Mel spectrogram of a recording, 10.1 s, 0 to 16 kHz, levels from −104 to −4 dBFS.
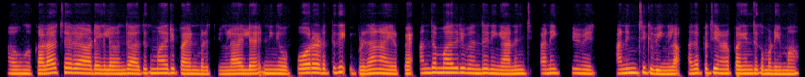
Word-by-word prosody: அவங்க 180 0 0
கலாச்சார 210 +4 +1 0.2
ஆடைகள 185 -1 +1
வந்து 175 +2 +1
அதுக்கு 195 +3 -1
மாரி 200 +1 +1
பயன்படுத்துவீங்களா? 170 -1 -1
இல்ல 180 +1 +2 0.2
நீங்க 180 0 +2 0.2
போற 210 +1 +3
இடத்துக்கு 220 +5 -2
இப்டி 170 -1 -2
தான் 195 +1 +1
நான் 180 -2 +1
இருப்பேன் 175 +1 -3
அந்த 210 +2 +1
மாதிரி 220 0 +3
வந்து 195 +1 +1
நீங்க 175 -1 0
அணிஞ்சு 180 +1 -1 0.2
அணி 195 +1 0 0.8
அணிஞ்சுக்குவீங்களா 195 -5 +1
அத 185 - 0
பத்தி 200 +1 0
என்னால 185 -1 +1
பகிர்ந்துக்க 180 0 +2
முடியுமா? 165 -1 +1
185 Hz, 160 wpm, -27 LUFS, 175-200 Hz, 0.8 s, போற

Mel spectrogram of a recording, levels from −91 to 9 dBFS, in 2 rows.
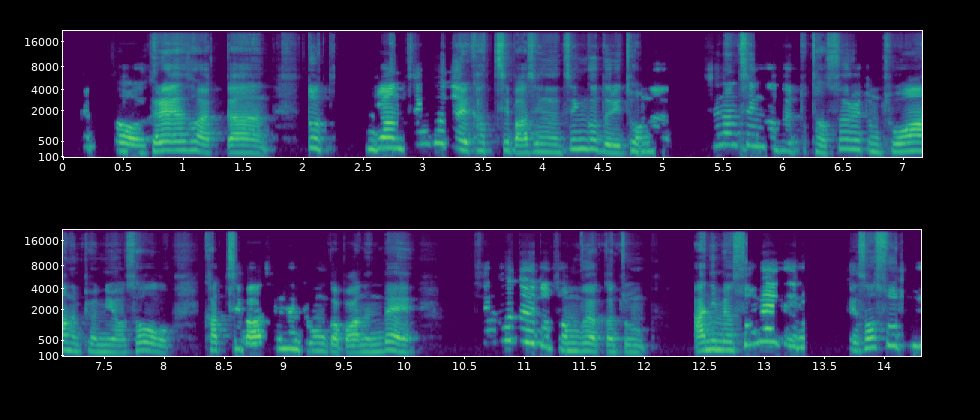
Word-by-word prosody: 그쵸. 235 - -1
그래서 245 -1 +4
약간 195 -1 -1 0.3
또 305 -1 -1
주변 300 +1 +3
친구들 435 - 0
같이 240 +1 0
마시는 205 +1 -2
친구들이 280 -9 -2
저는 215 0 -4 0.5
친한 405 +3 -6
친구들도 255 -12 -4
다 195 -4 -5
술을 275 +7 -4
좀 220 -4 -9
좋아하는 220 +1 +2
편이어서 185 0 -4 0.2
같이 225 +2 -1
마시는 245 +5 +3
경우가 205 -3 -2
많은데 185 +2 0 0.5
친구들도 445 -6 +1
전부 215 -1 -2
약간 190 -2 -1
좀 185 -1 -9 0.4
아니면 230 +2 +3
소맥으로 400 - +5 0.4
해서 275 +6 +1
소주는 340 +2 -2
235 Hz, 310 characters per minute, -22 LUFS, 200-300 Hz, 0.5 s, 소맥으로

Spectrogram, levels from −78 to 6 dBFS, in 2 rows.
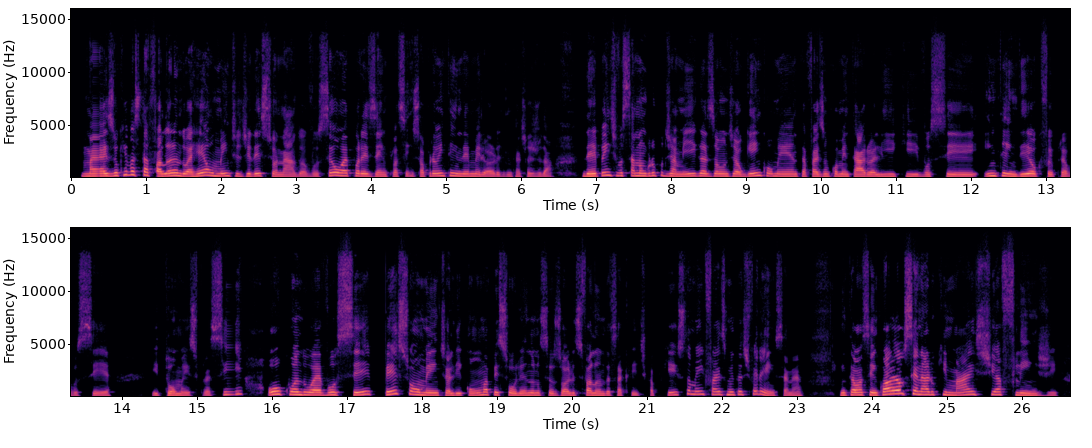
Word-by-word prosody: Mas 215 +3 +3
o - - +4
que 320 +5 -2
você 330 - +3
está 295 -3 +3
falando 225 -2 +4
é 195 - +4
realmente 230 -2 +1
direcionado 190 -6 -2
a 145 - -6
você 140 - -4
ou 265 -2 +5
é 245 - +2
por 235 -2 -1
exemplo, 180 -4 -2
assim, 175 -7 -8
só 185 +9 -6
para 225 +4 -2
eu - - +3
entender 230 -3 0
melhor 170 -6 -2
e 165 - -6
tentar 165 0 -11
te 160 - -10
ajudar. 155 -2 -8 0.3
De 210 0 +3
repente 265 +5 +2
você 250 0 -3
está 250 - -2
em 240 - +1
um 235 - +4
grupo 255 +3 -3
de 225 -1 -5
amigas 215 +2 +1
aonde 210 0 0
alguém 210 +6 +2
comenta, 200 -4 -2
faz 195 0 -2
um 200 - -2
comentário 190 -2 -1
ali 185 +1 -2
que 190 -1 -6
você 180 0 -4
entendeu 215 -2 +3
que 205 - -23
foi 185 - -4
para 175 -2 -5
você, 160 +2 -7 0.6
e 165 - -7
toma 170 -2 -1
isso 150 -1 -7
para 135 -1 -7
si, 260 - -6 0.3
ou 280 +4 +6
quando 255 -4 +3
é 225 0 +7
você 235 +4 +1 0.2
pessoalmente 240 - +2
ali 185 0 0
com 190 +2 -3
uma 240 +2 +2
pessoa 230 -3 -1
olhando 190 +2 0
nos 200 -1 -2
seus 190 -4 -6
olhos 190 +1 -1
e - - -14
falando 195 -4 0
essa 170 0 -6
crítica? 150 0 -12
Porque 220 - -8
isso 240 +5 -7
também 285 -2 -2
faz 265 -1 -3
muita 250 +1 -1
diferença, 245 - -4
né. 160 +6 -8 0.5
Então, 210 +3 +4
assim, 230 -2 +3
qual 270 +5 +7
é 325 +1 +9
o 335 - +3
cenário 260 -4 +2
que 255 -1 -3
mais 240 +5 -1
te 270 - -6
aflige? 180 - -3
210 Hz, 195 wpm, -22 LUFS, 185-245 Hz, 0.6 s, é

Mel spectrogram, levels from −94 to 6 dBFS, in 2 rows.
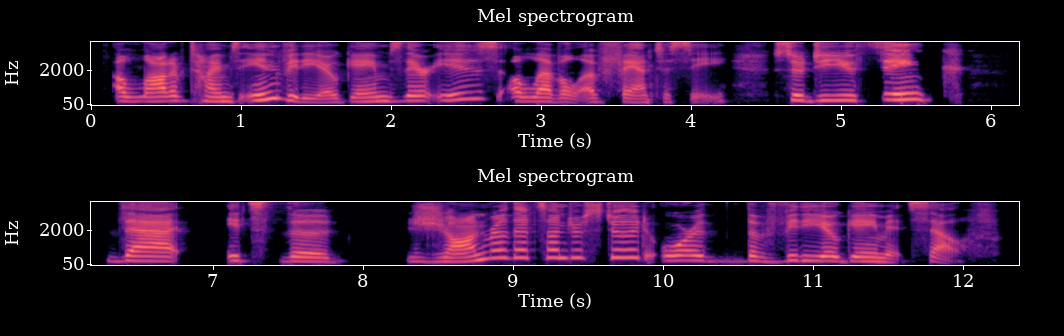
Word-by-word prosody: a - - +1
lot 200 +1 +2
of 225 -1 -3
times 200 -2 -1
in 280 +8 +1
video 165 - -2
games, 195 +4 -1
there 225 0 0
is 300 +7 +3
a 210 - 0
level 190 -3 -1
of - - -4
fantasy, - - 0 0.3
so 260 - +3
do 235 +2 0
you 240 0 +1
think 275 +3 +2 0.5
that 215 0 +3 0.3
it's 230 -2 +2
the 190 -3 -3 0.5
genre 195 - 0
that's 370 0 0
understood 370 +1 -1
or 235 0 -1
the 195 +1 -8
video 215 +3 -1
game 200 -2 -2
itself? - - -1
215 Hz, 135 wpm, -25 LUFS, 195-255 Hz, 0.5 s, is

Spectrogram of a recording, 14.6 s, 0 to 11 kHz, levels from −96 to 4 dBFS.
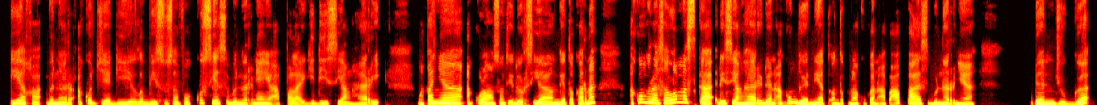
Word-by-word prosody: Iya, 255 -1 +4
Kak, 195 +1 -6
bener, 200 -3 +1
aku 235 +7 -2
jadi 195 -3 -2
lebih 195 0 -2
susah 195 0 -5
fokus 225 +8 -6
ya 235 -3 +1
sebenernya 200 +2 -1
ya, 205 -3 0
apalagi 190 +3 -5
di 210 -2 -3
siang 180 -3 -4
hari. 185 +3 -3 0.6
Makanya 255 +2 +4
aku 230 +2 0
langsung 220 0 +1
tidur 205 -2 -1
siang 205 -3 +2
gitu 200 0 0
karena 220 +9 +2 0.5
aku 225 +8 -4
ngerasa 275 -2 +1
lemes, 335 0 0
Kak, 225 -4 +3
di 225 - +3
siang 225 0 +2
hari 240 +2 +4
dan 215 -1 +3
aku 275 +7 -1
nggak 215 -5 +5
niat 205 +1 +2
untuk 200 0 0
melakukan 195 0 -2
apa-apa 230 +2 -1
sebenernya. 205 -1 +1 0.8
Dan 220 -2 +4
juga, 200 +5 0
210 Hz, 160 wpm, -17 LUFS, 195-235 Hz, 0.8 s, nggak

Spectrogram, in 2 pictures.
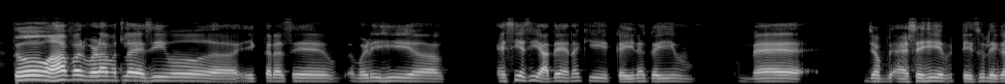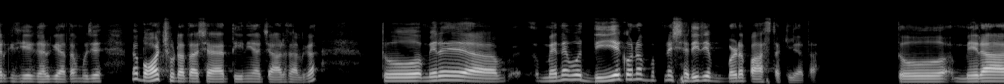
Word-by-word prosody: तो 195 - +5 0.3
वहाँ 190 +4 +10
पर 220 -1 +6
बड़ा 190 +1 +5
मतलब 190 +1 +1
ऐसी 175 -1 +3
ही 180 0 -1
वो 170 0 -1 0.2
अ, 140 -4 0
एक 145 +1 -10
तरह 155 -1 0
से 150 -1 -1 0.3
बड़ी 150 +2 -3
ही 160 0 -4
अ, 140 -2 -2 0.6
ऐसी-ऐसी 190 +4 -3
यादें 160 +5 +1
हैं 150 - -2
ना 165 - -6
कि 160 -3 -7
कहीं 135 0 -2
न 155 - -4
कहीं 145 0 -3 0.8
मैं 145 0 +3 0.7
जब 145 -2 -4 0.2
ऐसे 150 +3 +1
ही 160 0 +1 0.2
टेसू 140 +2 -4
लेकर 145 +1 -2
किसी 140 -1 -16
के 140 0 -2
घर 125 -1 -5
गया 130 -1 -3
था 135 - -7
मुझे 140 +1 -6 0.4
मैं 255 - -3
बहुत 225 - +5
छोटा 155 -5 -1
था 140 - +3
शायद 125 -1 0
3 130 0 -9
या 130 -1 -6
4 115 0 -3
साल 110 -1 -8
का। - - -3 0.7
तो 160 - -1 0.4
मेरे 200 +2 +2 0.2
अ, 145 -5 +4 0.4
मैंने 165 +8 -1
वो - - +3 0.2
दीये 185 +8 +5
को 230 - +2
ना 245 - -2
ब 195 - -18
अपने 210 +2 -5
शरीर 170 +2 0
के 195 - +2 0.2
बड़ा 150 +2 +1
पास 125 -1 -2
रख - - -11
लिया 100 -2 -11
था। - - -14 0.8
तो 130 +1 -1 0.2
मेरा 145 +2 +4
150 Hz, 190 wpm, -22 LUFS, 135-170 Hz, 0.8 s, वहाँ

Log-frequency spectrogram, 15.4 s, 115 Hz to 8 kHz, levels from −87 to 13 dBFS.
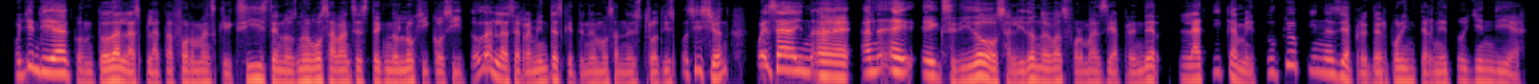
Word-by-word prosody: Hoy 180 +9 -2
en 275 - +2
día, 210 -3 +7
con 120 - -8
todas 125 +4 +5
las 110 -2 0
plataformas 115 +1 -3
que 100 - -9
existen, 135 +4 -1
los 115 -1 -2
nuevos 130 0 +2
avances 120 0 -1
tecnológicos 120 -2 -2
y 105 -1 -6
todas 100 - -3
las 140 -7 +1
herramientas 120 +5 -1
que 110 - -8
tenemos 110 +4 -6
a 115 - -5
nuestro 105 +1 -7
disposición, 175 - -2 0.2
pues, 480 - +1
hay 240 -2 +7
eh, 170 -3 +6
han 215 +3 +1
e 230 -3 +5
excedido 160 -3 +3
o 125 - +2
salido 115 +6 0
nuevas 130 -1 -1
formas 110 0 -6
de 110 - -4
aprender. 110 +6 -3 0.2
Platícame, 150 - -2
¿tú 210 - -13
qué 305 +11 -4
opinas 215 -8 -5
de 175 - +3
aprender 105 +1 -6
por 135 +4 -2
Internet 110 -3 -6
hoy 130 -3 -9
en 125 -1 -4
día? 110 -6 -7
125 Hz, 175 wpm, -22 LUFS, 110-170 Hz, 0.2 s, día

